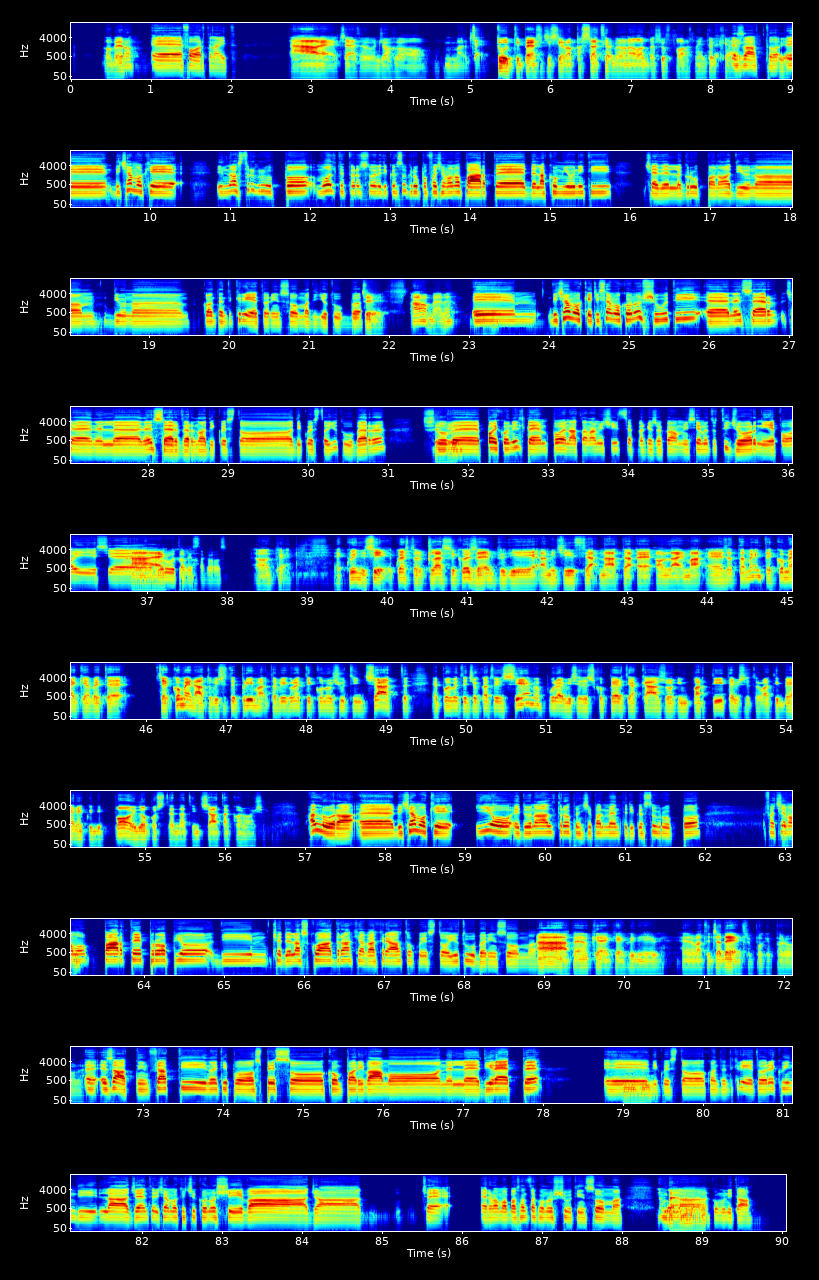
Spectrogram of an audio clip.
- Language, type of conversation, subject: Italian, podcast, Come costruire fiducia online, sui social o nelle chat?
- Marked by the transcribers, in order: "cioè" said as "ceh"; "cioè" said as "ceh"; other background noise; "cioè" said as "ceh"; "cioè" said as "ceh"; "siete" said as "sie"; "proprio" said as "propio"; "cioè" said as "ceh"; "aveva" said as "avea"; "okay" said as "kay"; "infatti" said as "infiatti"; "cioè" said as "ceh"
